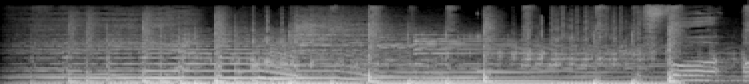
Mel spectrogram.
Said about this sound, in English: So now let's listen to the same part of the song, but with the drum tracks that drummer Jake Wood recorded, that we recorded in his studio. So let's give it a listen.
